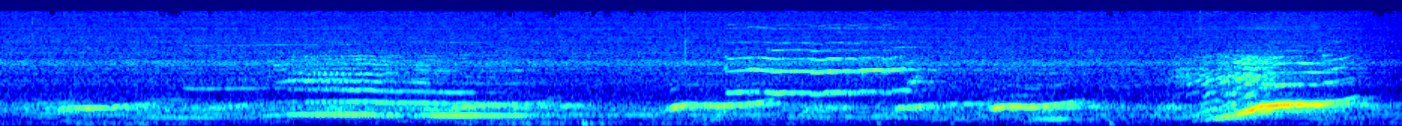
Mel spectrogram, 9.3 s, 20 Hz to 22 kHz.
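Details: Humpback whale song, 2016 season, a sequence of short wavering moans and higher whistled tones, ending in a loud upswept whoop, with steady low underwater rumble throughout.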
